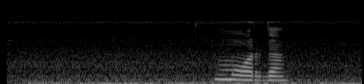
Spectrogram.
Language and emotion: Russian, neutral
